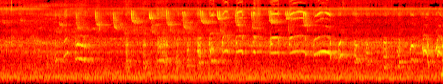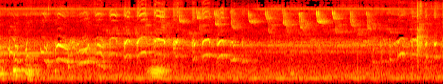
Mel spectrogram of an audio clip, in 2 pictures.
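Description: Puppies squealing and yelping over a laptop's speakers: many short, high-pitched cries in quick succession, with a few lower cries about nine and twelve seconds in.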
